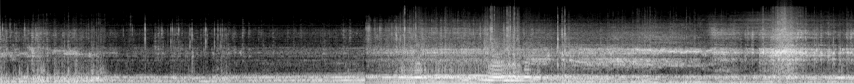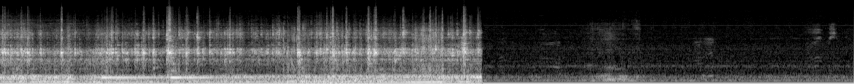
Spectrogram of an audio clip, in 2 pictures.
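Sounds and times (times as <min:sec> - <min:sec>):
car engine at high revs: 0:00.0 - 0:13.4
rattling clicks: 0:07.2 - 0:13.4.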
